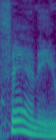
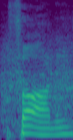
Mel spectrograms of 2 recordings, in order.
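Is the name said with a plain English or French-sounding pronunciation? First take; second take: English; French. First: The name is said in a plain English way. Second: The name is said with a French-sounding flourish. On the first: This is how the spelling would normally be read. The speaker calls it right. "it's called Fanny, right?" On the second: The name was given a fancy foreign touch. The speaker calls it wrong. "she gave it a little Frenchy stuff"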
